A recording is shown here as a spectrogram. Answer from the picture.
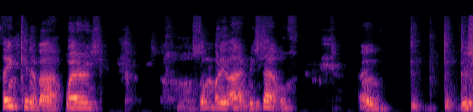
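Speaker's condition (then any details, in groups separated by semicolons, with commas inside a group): Cerebral palsy; left side affected, weak left arm, cannot walk, from birth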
